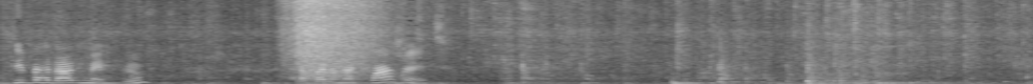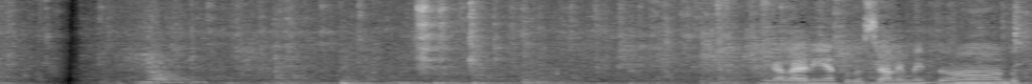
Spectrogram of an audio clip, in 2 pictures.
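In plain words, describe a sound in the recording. A sow grunts.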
